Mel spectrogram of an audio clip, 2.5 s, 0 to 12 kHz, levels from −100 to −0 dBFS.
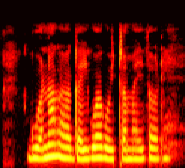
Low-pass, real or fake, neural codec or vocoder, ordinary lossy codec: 7.2 kHz; fake; codec, 16 kHz, 8 kbps, FreqCodec, larger model; none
